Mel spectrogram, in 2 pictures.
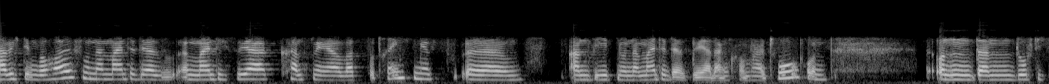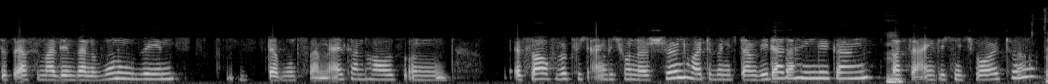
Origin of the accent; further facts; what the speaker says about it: Turkey; Ich bin Türkin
